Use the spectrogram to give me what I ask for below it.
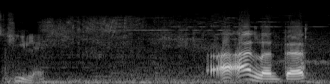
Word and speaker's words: Chile: in my life where i pronounced chile as chili uh yeah that's something the kind of in english that's i think that's like how they pronounce it chili i mean my chili was that you know that food spice yeah yeah yeah but no it's it's chile i i learned that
